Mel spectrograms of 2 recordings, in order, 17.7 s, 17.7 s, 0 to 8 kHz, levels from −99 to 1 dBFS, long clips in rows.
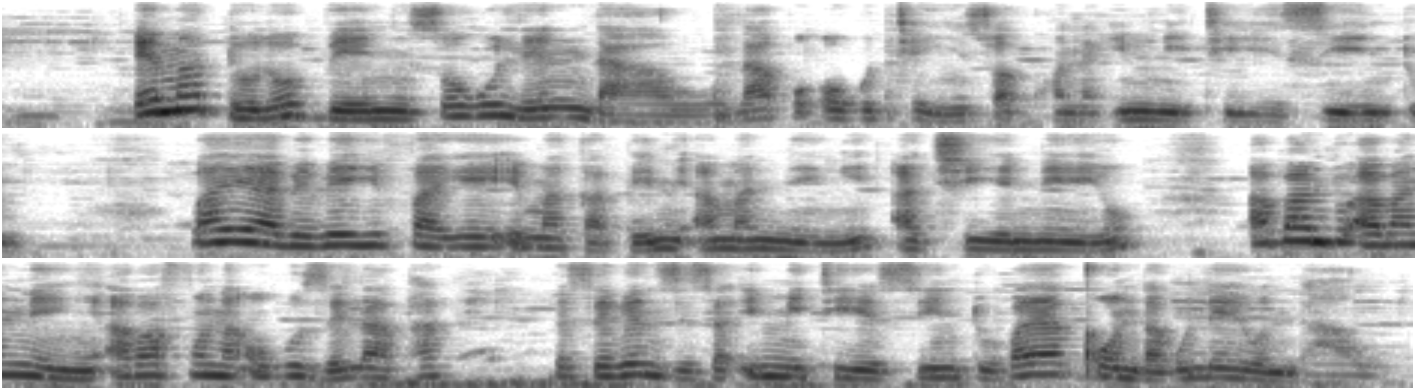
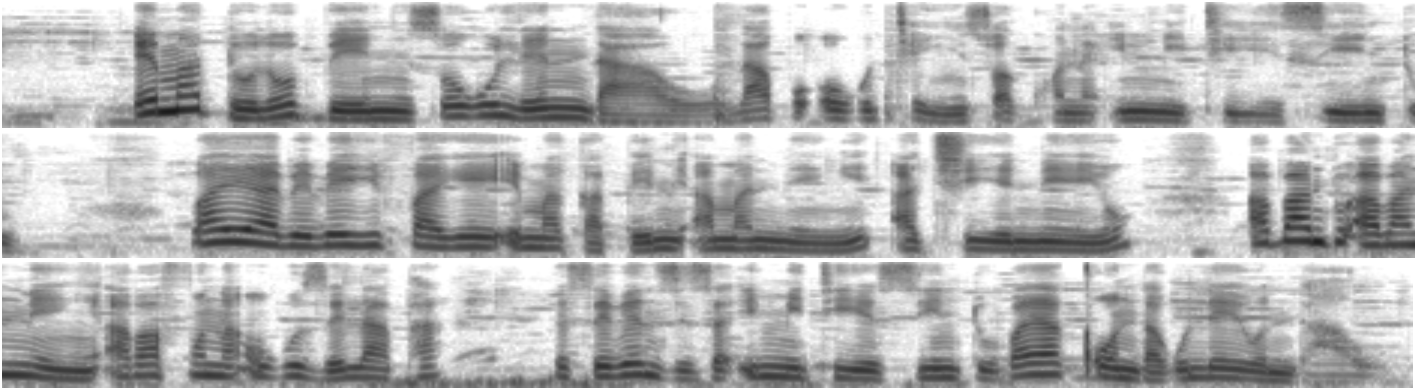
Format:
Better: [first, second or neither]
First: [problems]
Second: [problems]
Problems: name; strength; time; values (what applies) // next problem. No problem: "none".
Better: second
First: room echo; dies away in 0.2 s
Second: none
